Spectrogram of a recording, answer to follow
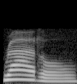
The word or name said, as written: rattle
